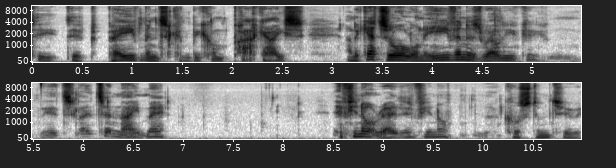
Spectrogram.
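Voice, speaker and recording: At a medium pitch and moderate pace, a man speaks in a somewhat breathy voice with ordinary pitch variation. Long pauses come frequently. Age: 60s. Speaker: expat vlogger. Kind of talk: casual vlog monologue. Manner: halting, many restarts.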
